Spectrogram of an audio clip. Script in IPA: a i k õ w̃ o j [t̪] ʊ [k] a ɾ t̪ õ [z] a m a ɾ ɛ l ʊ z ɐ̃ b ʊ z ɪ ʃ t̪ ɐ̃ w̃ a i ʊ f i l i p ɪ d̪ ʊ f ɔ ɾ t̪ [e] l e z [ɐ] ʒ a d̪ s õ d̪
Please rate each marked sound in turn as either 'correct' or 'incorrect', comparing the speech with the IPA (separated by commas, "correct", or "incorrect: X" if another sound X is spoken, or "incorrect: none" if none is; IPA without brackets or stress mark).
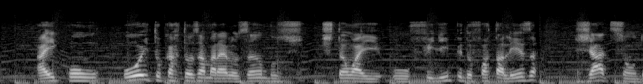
correct, correct, correct, incorrect: a, correct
